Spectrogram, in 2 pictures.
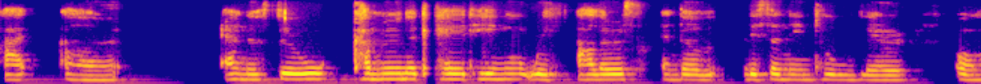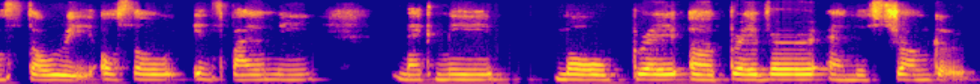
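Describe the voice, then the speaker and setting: A young woman from Taiwan shares her own story, speaking very slowly and haltingly with many pauses. Her voice is low, flat, mellow and a little husky, and the sound is muffled as on a video call. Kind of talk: personal testimony.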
